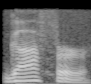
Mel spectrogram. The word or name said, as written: goffer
